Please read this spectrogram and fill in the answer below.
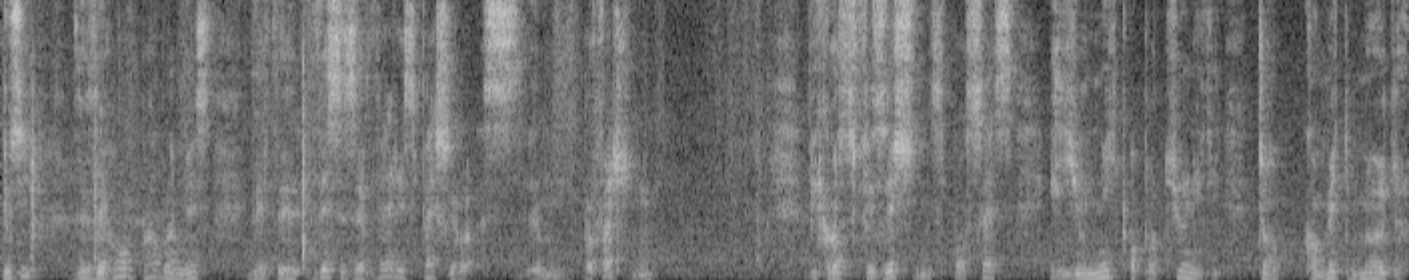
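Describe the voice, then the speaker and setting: Speaking with a Polish accent, a man uses a fairly high pitch and lively intonation at a fairly slow pace, with long, frequent pauses. Audible room echo and noticeable background noise are present. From Poland. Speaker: physician. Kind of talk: interview. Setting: at home.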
